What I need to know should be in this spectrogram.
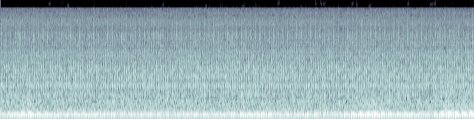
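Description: Fast, light metallic rattle about three to four times a second over a steady idle; origin unclear, possibly timing chain.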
